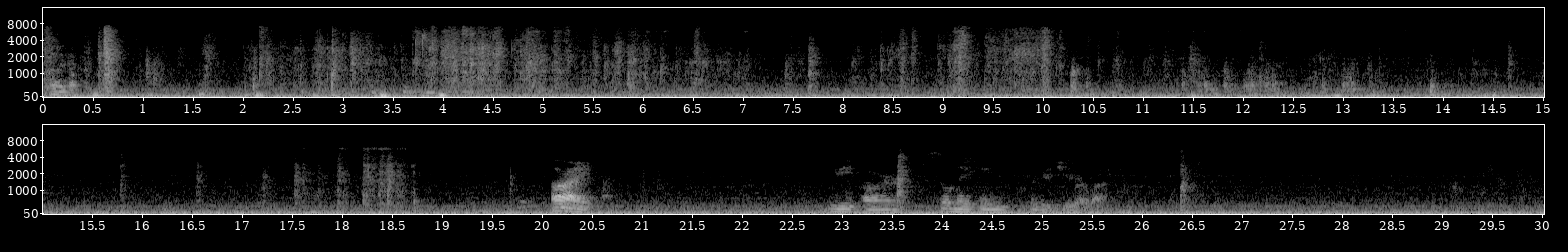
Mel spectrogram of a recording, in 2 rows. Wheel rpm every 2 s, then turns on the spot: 0, 0, 0, 0, 0, 0, 0, 0, 0, 0, 0, 0, 0, 0, 0.
none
